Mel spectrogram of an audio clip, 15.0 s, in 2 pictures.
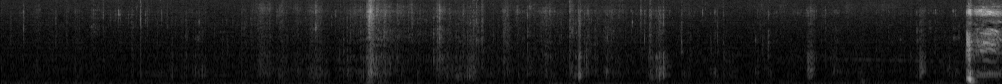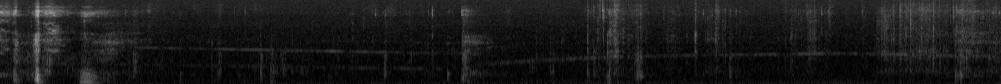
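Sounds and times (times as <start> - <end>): crunching fried chicken: 0.0 - 7.2, 8.3 - 15.0.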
